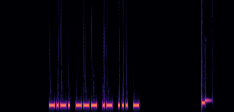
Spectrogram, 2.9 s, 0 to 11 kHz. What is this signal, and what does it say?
Morse code, heard as a keyed tone, about 53 wpm, 700 Hz. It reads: COAST
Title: Sentences from Top 1300 Words - New Word Drill Alt - 50wpm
